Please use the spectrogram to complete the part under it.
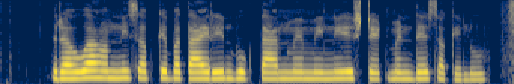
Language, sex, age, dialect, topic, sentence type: Magahi, female, 31-35, Southern, banking, question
